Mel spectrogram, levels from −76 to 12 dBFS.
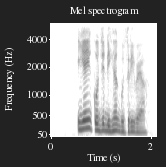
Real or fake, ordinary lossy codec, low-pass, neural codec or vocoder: real; Opus, 32 kbps; 5.4 kHz; none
